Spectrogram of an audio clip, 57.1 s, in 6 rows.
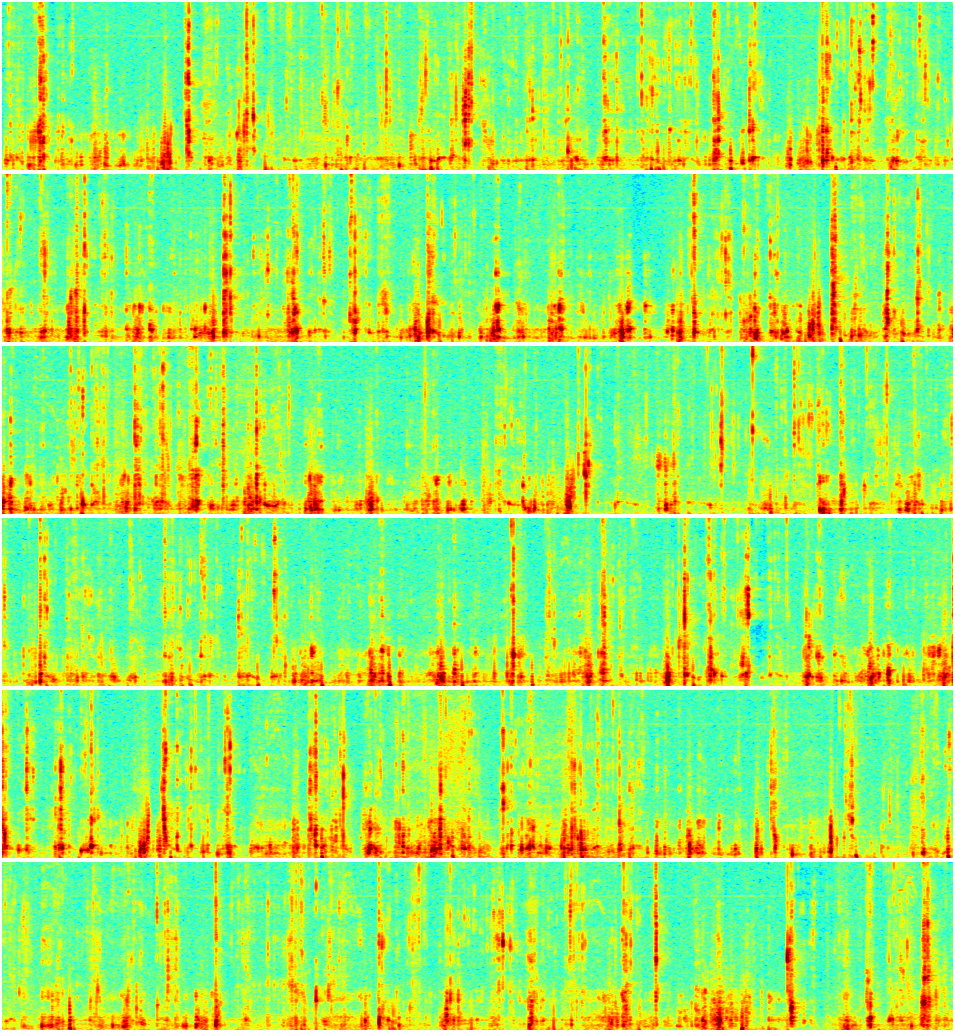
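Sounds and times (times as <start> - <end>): chewing gummy candy: 0.0 - 57.0.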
